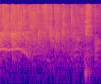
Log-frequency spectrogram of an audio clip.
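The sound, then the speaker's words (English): An audience claps steadily for about two seconds for the speaker's wife, a dense, even patter of many hands at moderate volume, with a brief high whistle-like tone near the start. “Um, she deserves a much greater applause than that.”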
